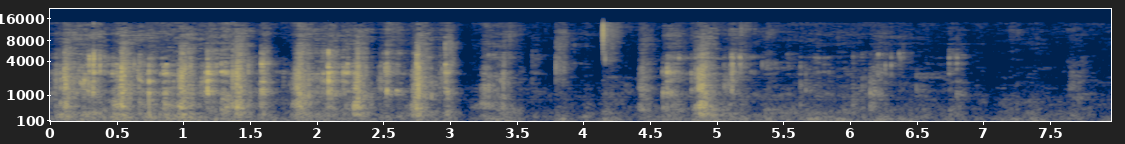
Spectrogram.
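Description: Close-miked ASMR chewing: wet, clicky chewing of a mouthful of food, dense for about the first three seconds, then trailing off into fewer, fainter mouth clicks.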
